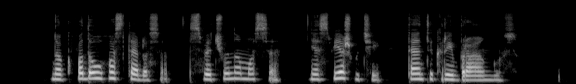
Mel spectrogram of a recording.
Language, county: Lithuanian, Vilnius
